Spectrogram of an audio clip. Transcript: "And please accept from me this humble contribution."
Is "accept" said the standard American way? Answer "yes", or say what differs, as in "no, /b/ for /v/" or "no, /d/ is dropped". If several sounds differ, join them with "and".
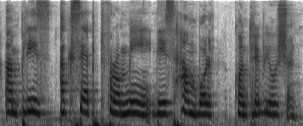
yes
